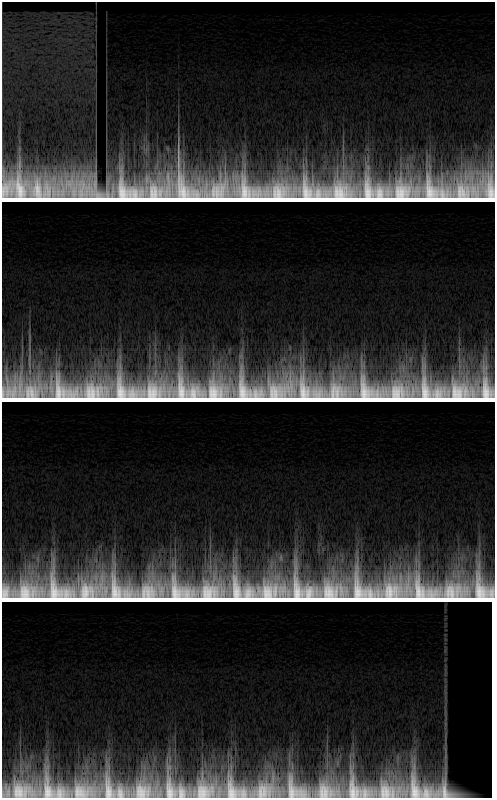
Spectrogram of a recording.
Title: Third Heart Sound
